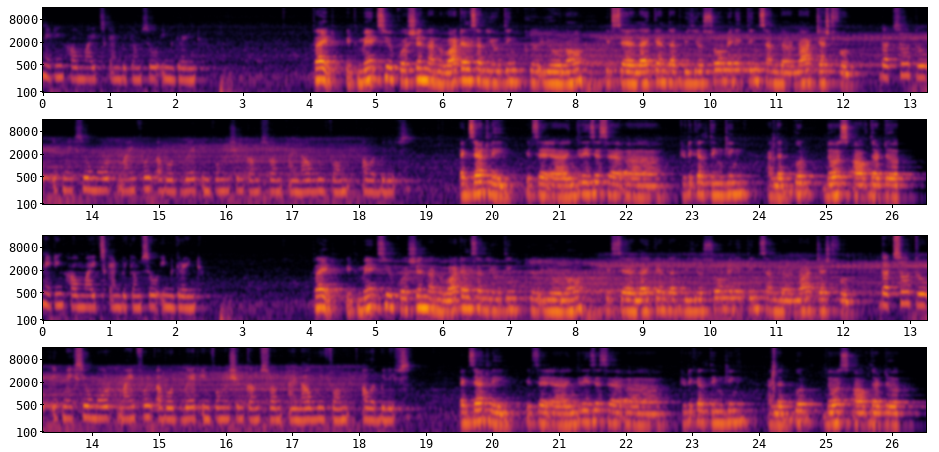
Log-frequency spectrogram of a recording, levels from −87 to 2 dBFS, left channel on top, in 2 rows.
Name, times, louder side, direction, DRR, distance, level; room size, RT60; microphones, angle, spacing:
voice 1, 0.0-2.4 12.5-18.8 24.2-24.3, right 4 dB, 55° right, 1.1 m, -33 dB
voice 2, 4.1-8.1 8.4-12.2 19.5-23.9 24.1-26.1, left 3 dB, 35° left, 1.0 m, -26 dB
sound 1, 4.9-18.5 19.1-19.3, right 2 dB, 20° right, 3.9 m, -42 dB
29.5 x 20.0 x 7.8 m
head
